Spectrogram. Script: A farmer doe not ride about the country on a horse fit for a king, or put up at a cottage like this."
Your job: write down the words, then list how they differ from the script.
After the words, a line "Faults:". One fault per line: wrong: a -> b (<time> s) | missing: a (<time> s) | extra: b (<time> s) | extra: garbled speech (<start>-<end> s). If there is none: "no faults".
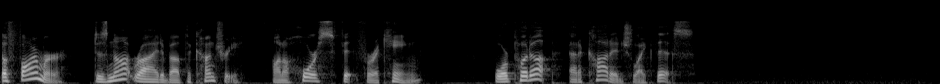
A farmer does not ride about the country on a horse fit for a king, or put up at a cottage like this."
Faults:
wrong: doe -> does (0.9 s)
